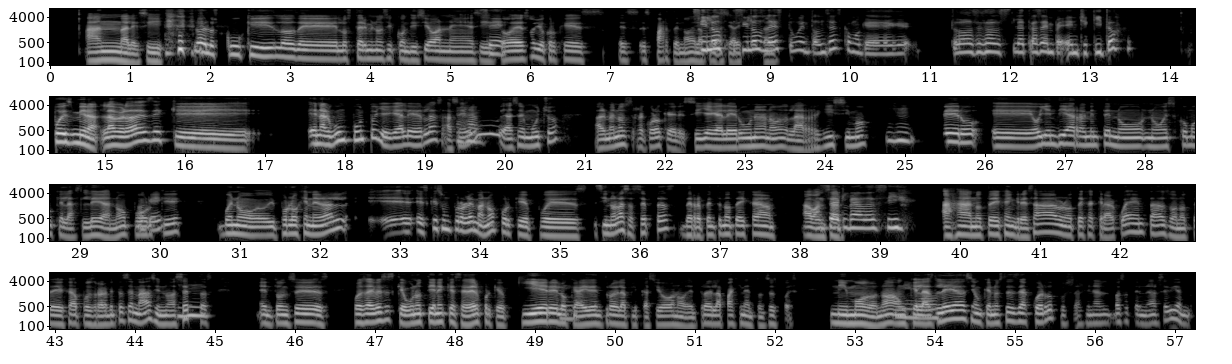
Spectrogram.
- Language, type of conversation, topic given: Spanish, podcast, ¿Qué miedos o ilusiones tienes sobre la privacidad digital?
- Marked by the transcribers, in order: laugh; other background noise; tapping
